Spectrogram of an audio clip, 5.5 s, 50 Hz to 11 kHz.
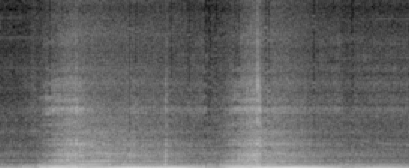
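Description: Maruti Suzuki Ignis's 1.2-litre four-cylinder petrol engine heard at the tailpipe, revved twice from idle. The pitch rises about half a second in, holds, drops back near three seconds, then climbs again and settles back to idle near the end.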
